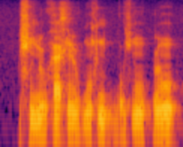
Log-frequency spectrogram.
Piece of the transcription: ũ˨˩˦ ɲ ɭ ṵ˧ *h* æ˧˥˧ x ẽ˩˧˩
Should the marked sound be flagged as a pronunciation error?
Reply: no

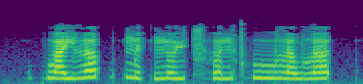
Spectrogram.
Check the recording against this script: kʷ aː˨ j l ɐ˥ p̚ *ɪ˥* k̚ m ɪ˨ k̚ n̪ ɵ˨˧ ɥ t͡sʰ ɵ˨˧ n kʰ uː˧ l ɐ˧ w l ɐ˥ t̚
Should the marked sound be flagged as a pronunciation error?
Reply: no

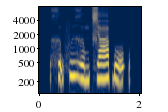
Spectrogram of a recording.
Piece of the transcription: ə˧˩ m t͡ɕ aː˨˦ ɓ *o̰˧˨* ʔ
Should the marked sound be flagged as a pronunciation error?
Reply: no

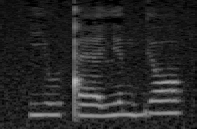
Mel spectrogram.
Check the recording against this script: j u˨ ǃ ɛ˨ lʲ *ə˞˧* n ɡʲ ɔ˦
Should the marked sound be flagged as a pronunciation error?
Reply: yes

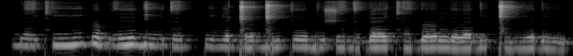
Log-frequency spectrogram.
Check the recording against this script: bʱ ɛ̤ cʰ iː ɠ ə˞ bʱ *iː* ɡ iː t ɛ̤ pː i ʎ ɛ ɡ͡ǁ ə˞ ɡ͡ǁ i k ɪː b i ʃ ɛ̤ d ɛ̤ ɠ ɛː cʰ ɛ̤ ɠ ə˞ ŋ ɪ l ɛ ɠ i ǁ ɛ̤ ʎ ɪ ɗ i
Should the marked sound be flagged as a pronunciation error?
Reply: yes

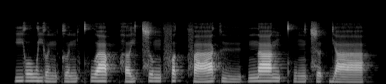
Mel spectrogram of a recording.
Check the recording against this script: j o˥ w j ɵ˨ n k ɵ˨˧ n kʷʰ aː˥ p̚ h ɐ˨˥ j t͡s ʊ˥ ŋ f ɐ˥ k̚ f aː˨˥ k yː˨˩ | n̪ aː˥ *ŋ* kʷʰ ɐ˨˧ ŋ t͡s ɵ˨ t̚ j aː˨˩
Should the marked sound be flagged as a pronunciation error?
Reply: no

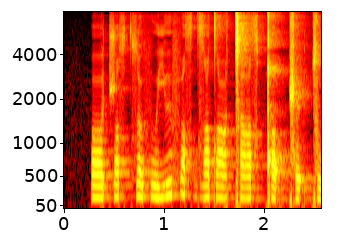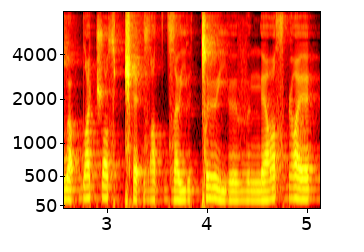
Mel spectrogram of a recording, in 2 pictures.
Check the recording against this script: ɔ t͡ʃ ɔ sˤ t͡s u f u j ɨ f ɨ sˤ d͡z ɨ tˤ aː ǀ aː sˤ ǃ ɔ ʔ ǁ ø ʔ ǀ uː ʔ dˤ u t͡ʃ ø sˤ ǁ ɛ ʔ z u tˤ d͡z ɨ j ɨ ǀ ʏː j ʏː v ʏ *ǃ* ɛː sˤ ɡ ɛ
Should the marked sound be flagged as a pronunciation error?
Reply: yes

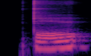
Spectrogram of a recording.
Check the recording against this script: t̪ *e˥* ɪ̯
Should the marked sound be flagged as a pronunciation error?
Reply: yes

